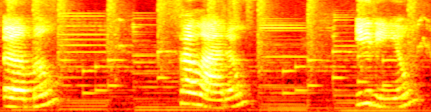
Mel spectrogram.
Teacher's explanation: When the A is followed by an M, especially as a verb ending, it also takes a nasal sound, very similar to the HUO or aung sound.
